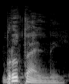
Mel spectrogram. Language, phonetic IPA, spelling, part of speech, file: Russian, [brʊˈtalʲnɨj], брутальный, adjective, Ru-брутальный.ogg
- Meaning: 1. brutal 2. displaying manliness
